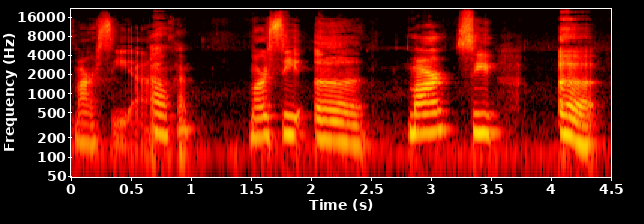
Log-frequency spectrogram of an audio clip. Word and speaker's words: Marcia: cuz everyone was like it looks like Mara but it's Marcia okay Marc Marcy uh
